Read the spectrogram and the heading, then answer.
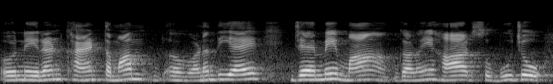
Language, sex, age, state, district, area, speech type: Sindhi, female, 45-60, Maharashtra, Mumbai City, urban, spontaneous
